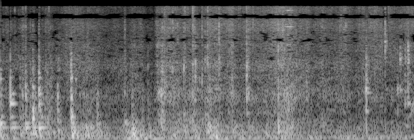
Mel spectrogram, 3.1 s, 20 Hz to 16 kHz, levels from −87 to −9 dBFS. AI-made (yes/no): no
